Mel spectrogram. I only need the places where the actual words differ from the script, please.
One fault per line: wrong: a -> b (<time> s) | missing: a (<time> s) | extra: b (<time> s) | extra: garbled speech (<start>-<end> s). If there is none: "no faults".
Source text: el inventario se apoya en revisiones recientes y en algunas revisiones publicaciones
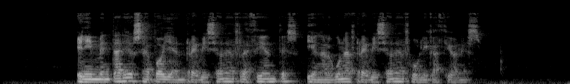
no faults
